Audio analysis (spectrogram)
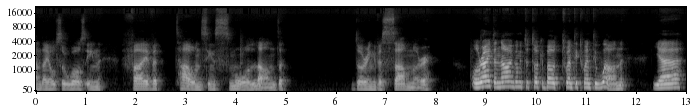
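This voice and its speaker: A man of twenty-five with a Swedish accent, talking straight to his viewers in a plain, deliberate way, often opening with "yeah.". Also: medium pitch, lo-fi sound. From southern Sweden. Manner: deliberate, plain phrasing, starts points with "yeah". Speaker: vlogger. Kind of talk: casual personal recap to viewers.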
